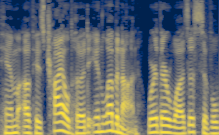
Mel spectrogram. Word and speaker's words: Lebanon: The search result came back with Lebanon, Oregon, and that led him to discover the more than 40 Lebanons throughout the United States. And a quick note about pronunciation. Bukaram says most of these cities in the U.S. are pronounced Lebanon versus the country Lebanon.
